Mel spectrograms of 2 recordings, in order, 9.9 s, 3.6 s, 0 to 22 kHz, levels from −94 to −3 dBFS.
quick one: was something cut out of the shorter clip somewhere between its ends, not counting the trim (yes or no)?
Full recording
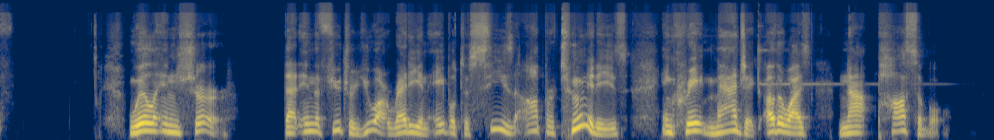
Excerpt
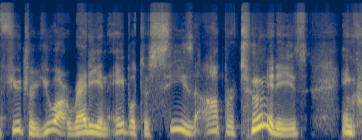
no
